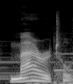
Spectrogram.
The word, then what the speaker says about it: marital: Marital status. The stress in marital is on the first A. Marital.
